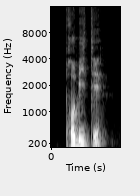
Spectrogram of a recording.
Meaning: probity
- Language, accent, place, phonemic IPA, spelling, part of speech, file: French, France, Lyon, /pʁɔ.bi.te/, probité, noun, LL-Q150 (fra)-probité.wav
